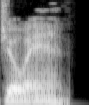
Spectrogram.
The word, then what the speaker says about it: Joan: She later said that she wanted her first name to be pronounced Joanne, and that she hated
